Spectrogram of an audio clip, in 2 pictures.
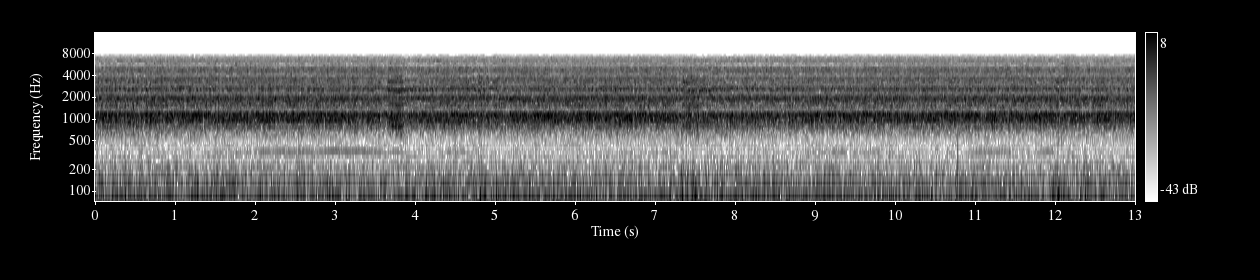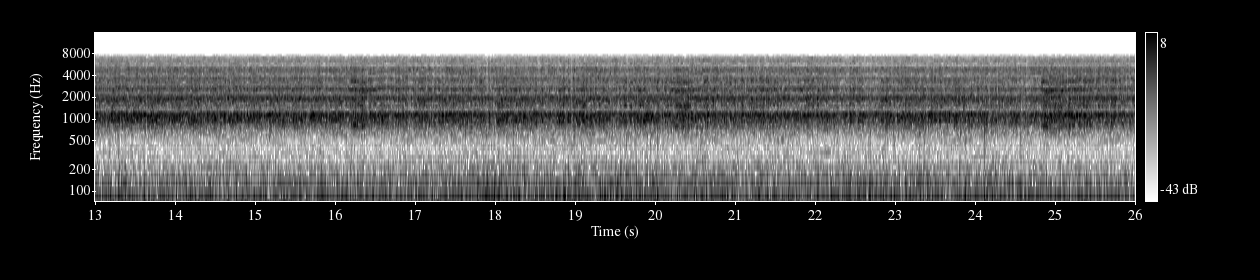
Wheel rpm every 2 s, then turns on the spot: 230, 240, 230, 230, 230, 230, 230, 230, 230, 230, 230, 230, 230.
none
